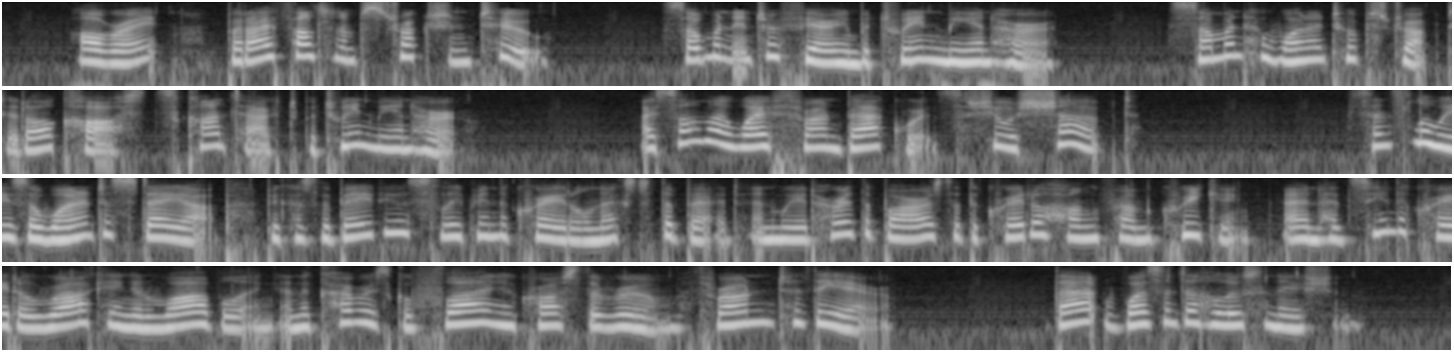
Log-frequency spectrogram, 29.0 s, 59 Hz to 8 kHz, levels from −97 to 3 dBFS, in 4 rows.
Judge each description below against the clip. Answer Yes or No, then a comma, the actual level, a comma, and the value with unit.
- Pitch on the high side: Yes, very high, 255 Hz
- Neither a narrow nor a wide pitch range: Yes, average, 3.9 semitones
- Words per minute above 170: Yes, average, 185 wpm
